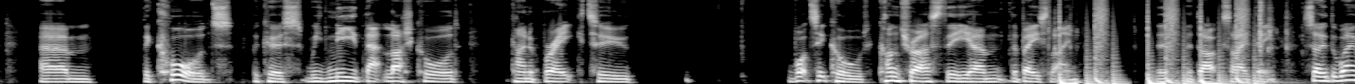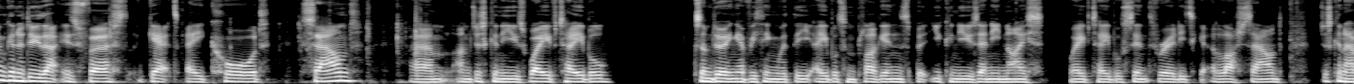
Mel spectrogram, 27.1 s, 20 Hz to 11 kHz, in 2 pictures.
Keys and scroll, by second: 10.6 space, 12.6 space, 16.6 super+r, 17.5 shift+a.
